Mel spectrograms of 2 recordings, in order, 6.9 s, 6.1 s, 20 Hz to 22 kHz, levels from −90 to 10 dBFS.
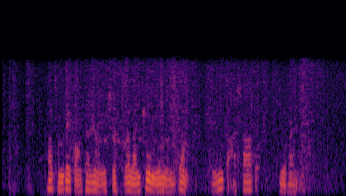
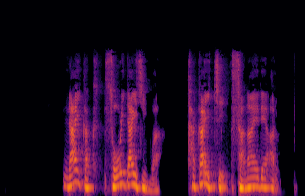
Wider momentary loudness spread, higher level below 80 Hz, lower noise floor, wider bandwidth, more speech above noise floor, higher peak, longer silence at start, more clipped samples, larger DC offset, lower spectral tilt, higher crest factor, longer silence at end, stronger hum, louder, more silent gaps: first, 23 LU vs 12 LU; second, -64 dBFS vs -56 dBFS; second, -60 dBFS vs under -90 dBFS; about the same, 8 kHz vs 8.6 kHz; second, 25 dB vs over 68 dB; second, -18 dBFS vs -6 dBFS; second, 0.2 s vs 1.25 s; neither; neither; about the same, -6.5 dB/octave vs -6.5 dB/octave; about the same, 18 dB vs 20 dB; second, 0.35 s vs 0.55 s; neither; second, -36 LUFS vs -23 LUFS; second, none vs 3.35-3.75 s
